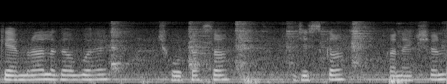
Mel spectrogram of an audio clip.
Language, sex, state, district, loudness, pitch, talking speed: Hindi, female, Madhya Pradesh, Umaria, -18 LUFS, 200 Hz, 120 wpm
